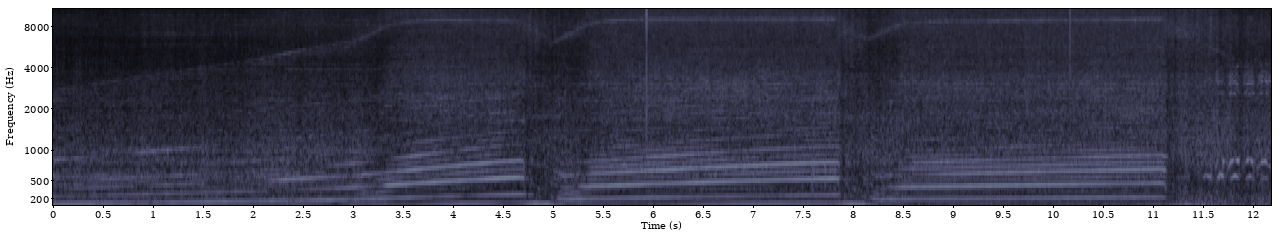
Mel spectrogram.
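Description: A widebody Mazda RX-7 engine revs repeatedly to high pitch near redline, climbing steadily and dropping back at each shift, three strong pulls in a row.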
